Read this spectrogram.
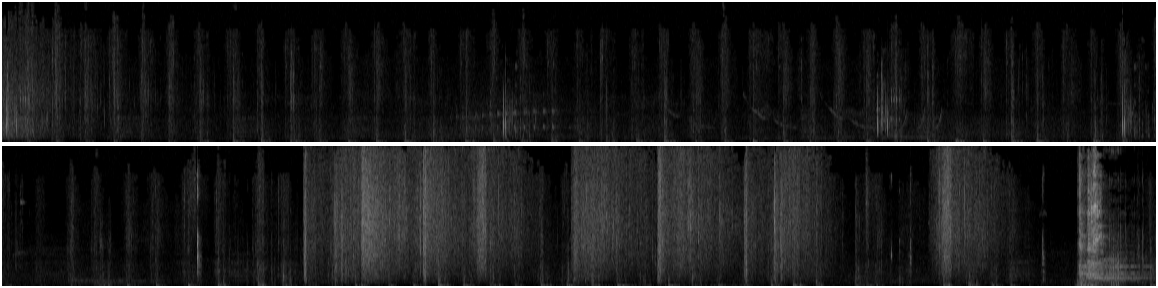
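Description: Footsteps thud quickly on grass and dirt.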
